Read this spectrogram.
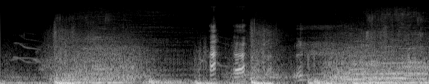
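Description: A large beast grunts and bellows.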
